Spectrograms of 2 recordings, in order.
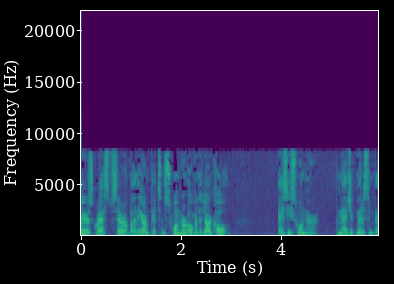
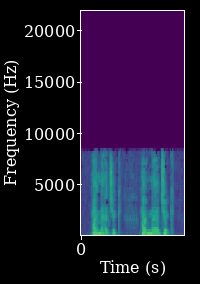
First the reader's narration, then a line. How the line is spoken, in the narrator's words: Sarah cried, struggling in Two Bears' arms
